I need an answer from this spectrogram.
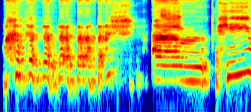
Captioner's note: laughs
